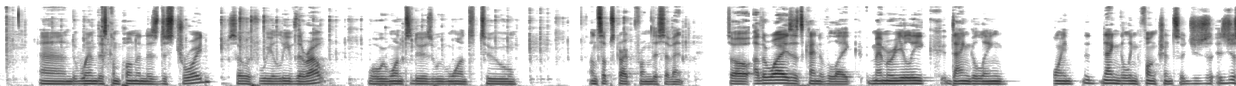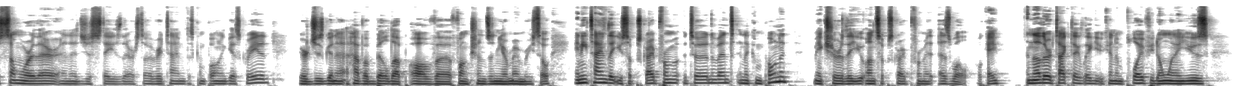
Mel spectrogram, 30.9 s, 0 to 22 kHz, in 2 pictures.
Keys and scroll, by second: 3.7 Return, 4.4 alt+shift+Down, 7.6 ctrl+s, 8.3 ctrl+alt+shift+l.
